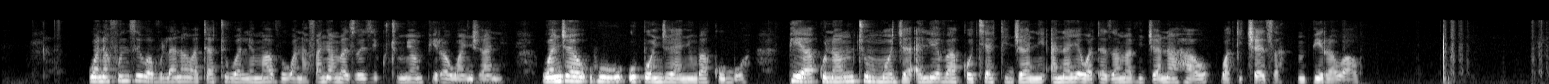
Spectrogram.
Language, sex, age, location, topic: Swahili, female, 25-35, Nakuru, education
